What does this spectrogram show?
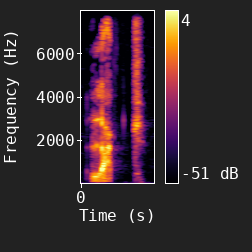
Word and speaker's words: laque: Remember the rule when you get this Q-U, well, U is not pronounced, so you get K, like that. Une laque.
